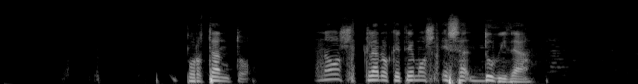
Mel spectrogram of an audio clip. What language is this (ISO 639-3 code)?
glg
